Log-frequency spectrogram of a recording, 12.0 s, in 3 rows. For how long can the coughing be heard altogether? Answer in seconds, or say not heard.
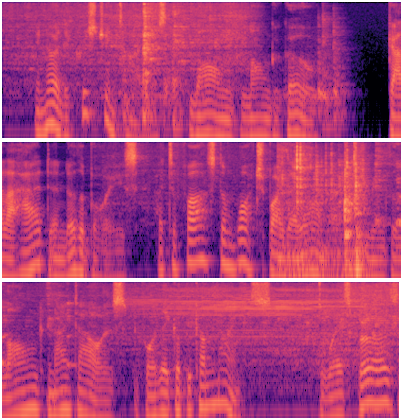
2 s.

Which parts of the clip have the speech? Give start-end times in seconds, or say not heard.
0.3-3.2, 3.9-11.9.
